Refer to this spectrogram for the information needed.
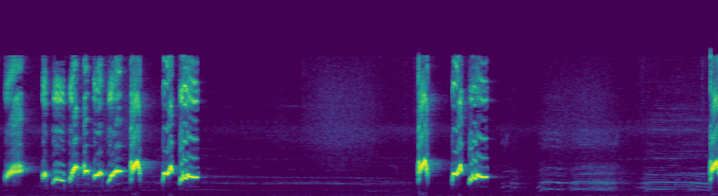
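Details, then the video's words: Fighting song of a red-whiskered bulbul, meant as lure sound to stir birds into singing: a rapid string of chirpy whistled notes, then a shorter three-note phrase after a pause, with faint tonal background sounds. "luyện giọng cho chào mào hót hay - căng lửa, chào mào hót quá phê"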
